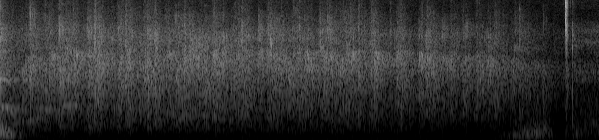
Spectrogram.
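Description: Sustained applause from a church audience clapping to Jesus for the life of their pastor, a dense, steady crackle of many hands clapping for about six seconds, with a faint voice near the end and a brief sharp click just before it fades.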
